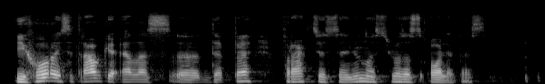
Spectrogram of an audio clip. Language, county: Lithuanian, Vilnius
